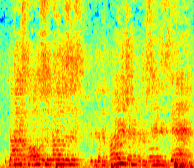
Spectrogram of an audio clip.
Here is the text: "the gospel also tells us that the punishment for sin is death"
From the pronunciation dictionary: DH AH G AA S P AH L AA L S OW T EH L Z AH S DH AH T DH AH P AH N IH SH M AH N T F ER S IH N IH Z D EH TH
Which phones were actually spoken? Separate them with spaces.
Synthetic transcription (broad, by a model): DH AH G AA S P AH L AA L S OW T EH L Z AH S DH AH T DH AH P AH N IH SH M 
